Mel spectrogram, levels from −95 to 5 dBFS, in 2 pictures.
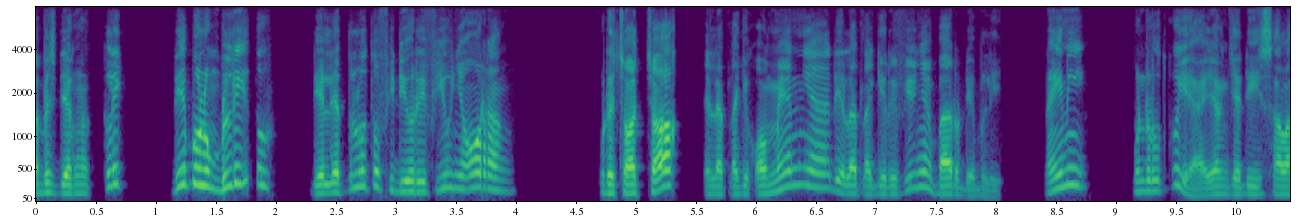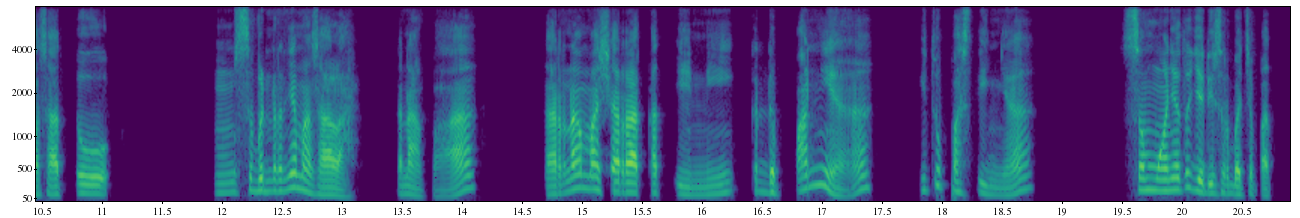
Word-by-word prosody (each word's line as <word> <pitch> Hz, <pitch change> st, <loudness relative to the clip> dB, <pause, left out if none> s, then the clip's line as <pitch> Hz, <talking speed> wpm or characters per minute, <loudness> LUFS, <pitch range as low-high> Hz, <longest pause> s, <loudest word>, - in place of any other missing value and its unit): habis 145 Hz, +3 st, -1 dB
dia 135 Hz, 0 st, +3 dB
ngeklik 225 Hz, -, -4 dB, 0.4 s
dia 255 Hz, +4 st, +1 dB
belum 245 Hz, -7 st, +8 dB
beli 270 Hz, +9 st, +2 dB
tuh, 260 Hz, -4 st, -3 dB, 0.4 s
dia 135 Hz, -, +4 dB
lihat 145 Hz, +2 st, +3 dB
dulu 220 Hz, +4 st, -1 dB
tuh 235 Hz, -, +1 dB
video 160 Hz, -6 st, 0 dB
review-nya 195 Hz, +6 st, -3 dB
orang, 195 Hz, -7 st, +3 dB, 0.7 s
udah -, -, +4 dB
cocok, 135 Hz, -, +8 dB, 0.3 s
dia -, -, -6 dB
lihat 120 Hz, -, -1 dB
lagi 120 Hz, +1 st, -5 dB
komennya, 220 Hz, -, -1 dB
dia -, -, -3 dB
lihat 130 Hz, 0 st, +1 dB
lagi 120 Hz, +1 st, -5 dB
review-nya, 195 Hz, -, -5 dB
baru 120 Hz, -1 st, +5 dB
dia 95 Hz, -1 st, -10 dB
beli. 85 Hz, -3 st, -16 dB, 0.4 s
Nah, -, -, -2 dB
ini 250 Hz, +1 st, -1 dB, 0.4 s
menurutku 165 Hz, +9 st, -4 dB
ya 95 Hz, +1 st, -3 dB
yang 120 Hz, +3 st, -2 dB
jadi 120 Hz, 0 st, -5 dB
salah 115 Hz, -1 st, +1 dB
satu, 130 Hz, +2 st, 0 dB, 1.0 s
mmm, 145 Hz, +1 st, -10 dB
sebenarnya 180 Hz, +4 st, 0 dB
masalah, 110 Hz, -, +1 dB, 0.3 s
kenapa? -, -, -3 dB, 0.6 s
Karena 135 Hz, -, +3 dB
masyarakat 150 Hz, -7 st, +4 dB
ini, 120 Hz, +4 st, -9 dB, 0.2 s
ke 170 Hz, -, -11 dB
depannya, 205 Hz, -, -3 dB, 0.4 s
itu 210 Hz, +8 st, -9 dB
pastinya 140 Hz, -, -5 dB, 0.7 s
semuanya 180 Hz, +1 st, +1 dB
itu, 225 Hz, -, -4 dB
jadi 135 Hz, -, -2 dB
serba -, -, -1 dB
cepat. -, -, -7 dB
160 Hz, 145 wpm, -24 LUFS, 125-205 Hz, 1.0 s, belum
